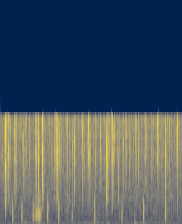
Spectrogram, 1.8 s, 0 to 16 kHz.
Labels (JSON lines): {"label": "biophony, knock croak", "recorder": "SoundTrap 300"}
